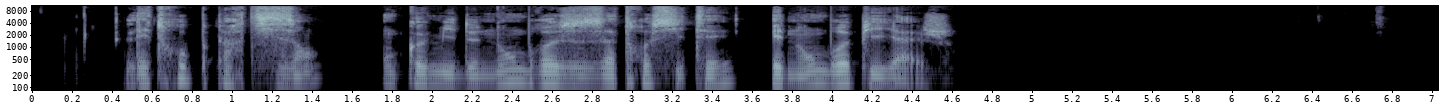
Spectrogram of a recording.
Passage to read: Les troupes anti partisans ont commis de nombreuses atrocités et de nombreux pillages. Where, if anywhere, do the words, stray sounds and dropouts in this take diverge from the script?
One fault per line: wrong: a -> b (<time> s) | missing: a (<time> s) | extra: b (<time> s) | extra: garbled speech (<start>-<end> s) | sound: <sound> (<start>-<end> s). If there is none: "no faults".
missing: anti (0.9 s)
missing: de (3.8 s)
